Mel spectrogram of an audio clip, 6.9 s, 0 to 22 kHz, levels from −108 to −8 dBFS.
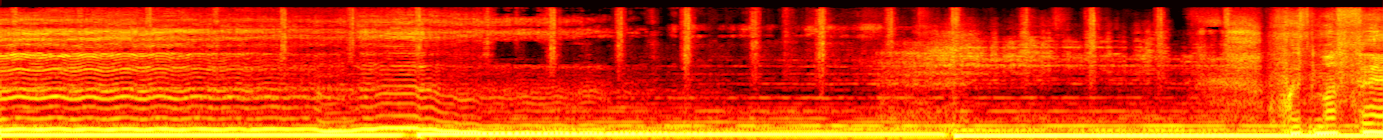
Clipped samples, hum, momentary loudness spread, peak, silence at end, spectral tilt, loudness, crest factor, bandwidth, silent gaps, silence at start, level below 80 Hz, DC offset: under 0.1%; none; 2 LU; -10 dBFS; 0 s; -6 dB/octave; -22 LUFS; 12 dB; 17.5 kHz; none; 0 s; -52 dBFS; under 0.1%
